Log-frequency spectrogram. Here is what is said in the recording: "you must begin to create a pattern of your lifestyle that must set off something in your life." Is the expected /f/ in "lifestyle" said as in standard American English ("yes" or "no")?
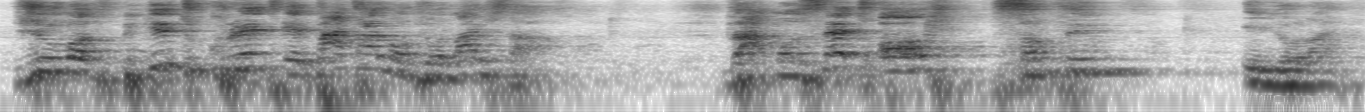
yes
